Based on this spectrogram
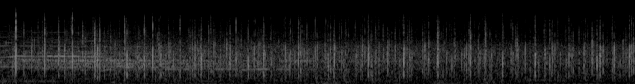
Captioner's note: cheering; applauding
